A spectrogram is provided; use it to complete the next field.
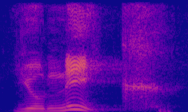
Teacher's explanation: the stresses on the last syllable in words like this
